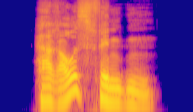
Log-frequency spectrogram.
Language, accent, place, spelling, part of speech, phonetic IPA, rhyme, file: German, Germany, Berlin, herausfinden, verb, [hɛˈʁaʊ̯sˌfɪndn̩], -aʊ̯sfɪndn̩, De-herausfinden.ogg
- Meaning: 1. to find out 2. to figure out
